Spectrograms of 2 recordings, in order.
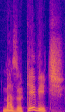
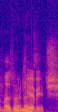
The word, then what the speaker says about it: Masurkevitch: Everybody, please welcome to the show, Masurkevitch. Yes. Is that right? Yes, and with the OG pronunciation as well, Masurkevitch.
